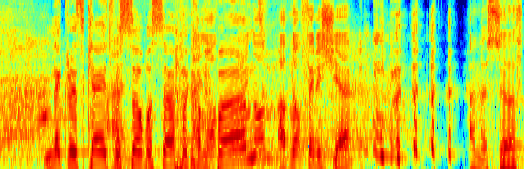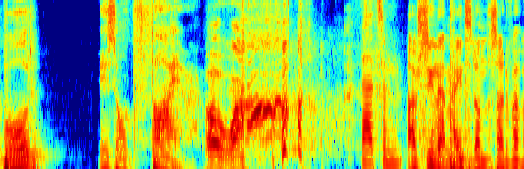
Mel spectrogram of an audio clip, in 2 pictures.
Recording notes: The Empire 500 Live Show. In this special live edition of The Ranking, recorded at our all-day Episode 500 celebrations at Kings Place in February.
